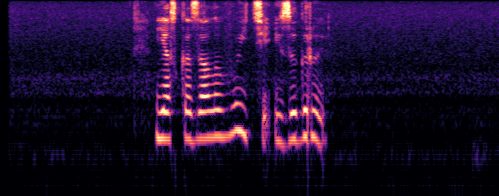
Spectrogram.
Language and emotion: Russian, angry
